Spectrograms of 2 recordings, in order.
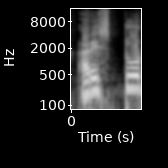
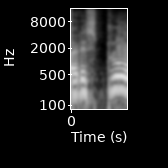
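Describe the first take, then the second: First: अरिस्टो ending in a bare "-sto"; rejected form अरिस्टो. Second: अरिस्ट्रो ending in "-stro"; corrected form अरिस्ट्रो. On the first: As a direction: say अरिस्टो with plain "to", no r after the t. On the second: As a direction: say अरिस्ट्रो with an r after the t. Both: Shown as a demonstration. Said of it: "अरिस्टो नहीं होता, अरिस्ट्रो होता है".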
